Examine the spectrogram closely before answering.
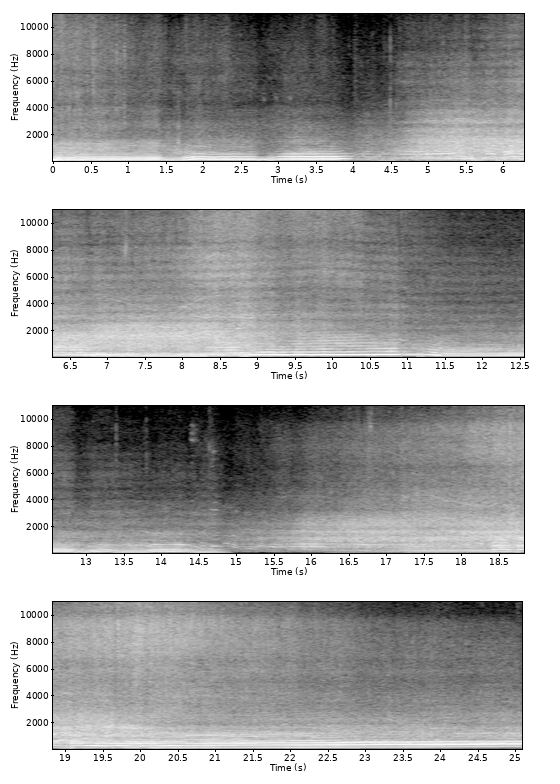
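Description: A rally car engine roars loudly, revving up and down through the gears.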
